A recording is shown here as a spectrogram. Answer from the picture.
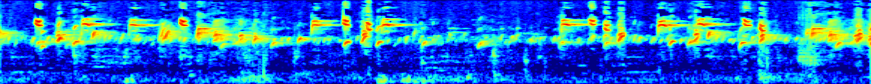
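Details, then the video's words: European goldfinch song in the bebteh style, meant to spur goldfinches to sing and mate: fast tinkling twitters and buzzy notes in bursts, with short pauses between phrases. "بتبتة حسون فعالة و رهيبة لتحفيز الحسون على التغريد و التزاوج و الهيجان سيغرد دون توقف"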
